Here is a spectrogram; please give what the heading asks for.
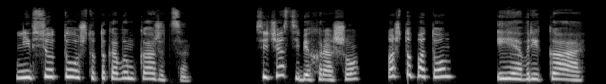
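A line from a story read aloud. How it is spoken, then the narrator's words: Sudden inner exclamation. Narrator (Russian): Неожиданно воскликнула в голове Мика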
